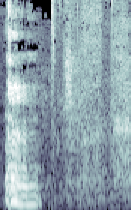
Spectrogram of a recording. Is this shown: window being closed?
no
